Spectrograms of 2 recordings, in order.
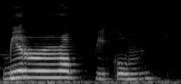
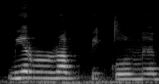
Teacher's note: memasukkan suara nun sukun atau tanwin sepenuhnya kepada huruf lam dan ra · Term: Idgham bilaghunah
